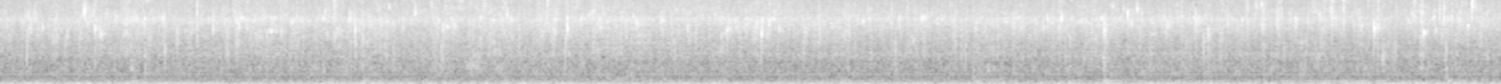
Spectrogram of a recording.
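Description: Masala-stuffed okra sizzling and crackling as it pan-fries in hot oil, with a silicone spatula now and then scraping and turning the pieces in the pan.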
